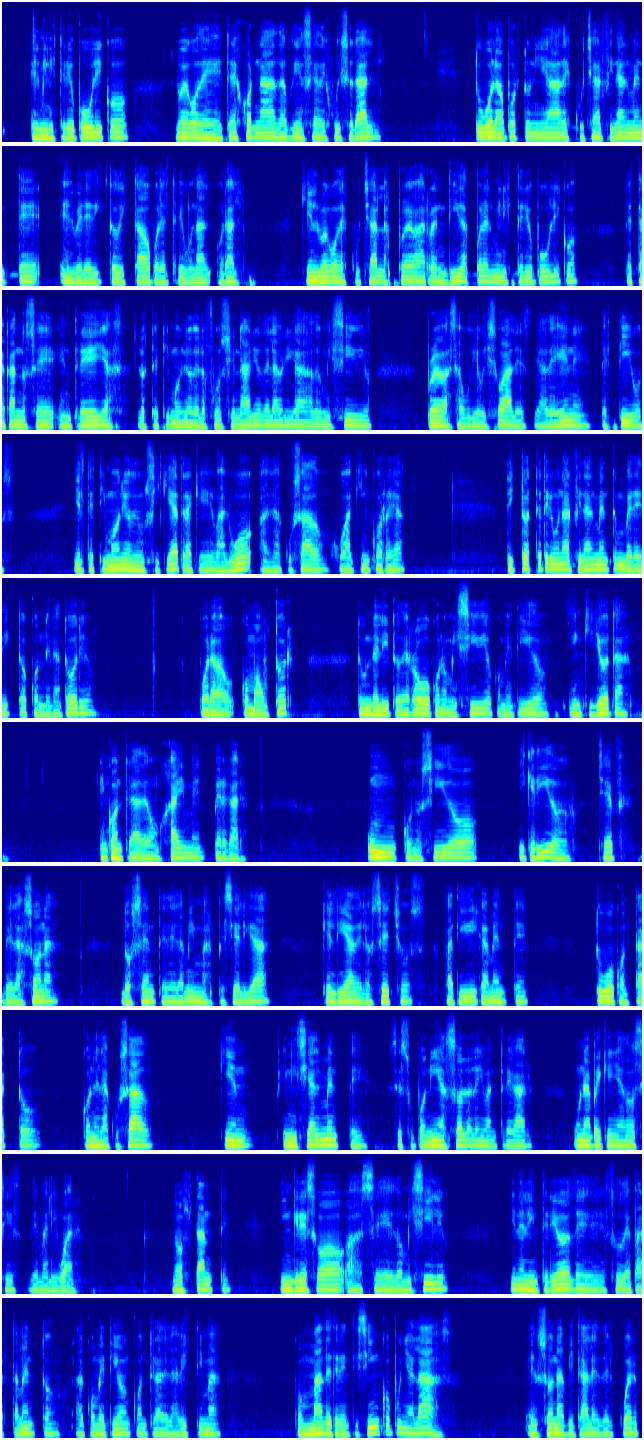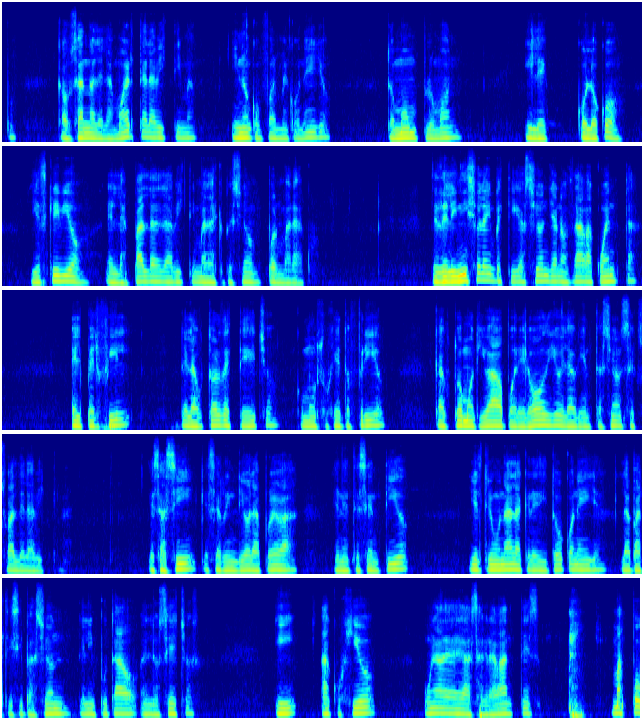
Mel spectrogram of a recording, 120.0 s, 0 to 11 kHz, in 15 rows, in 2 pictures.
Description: Así lo informó el fiscal jefe de Quillota, César Astudillo:
fiscal-jefe-de-Quillota-Cesar-Astudillo.mp3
